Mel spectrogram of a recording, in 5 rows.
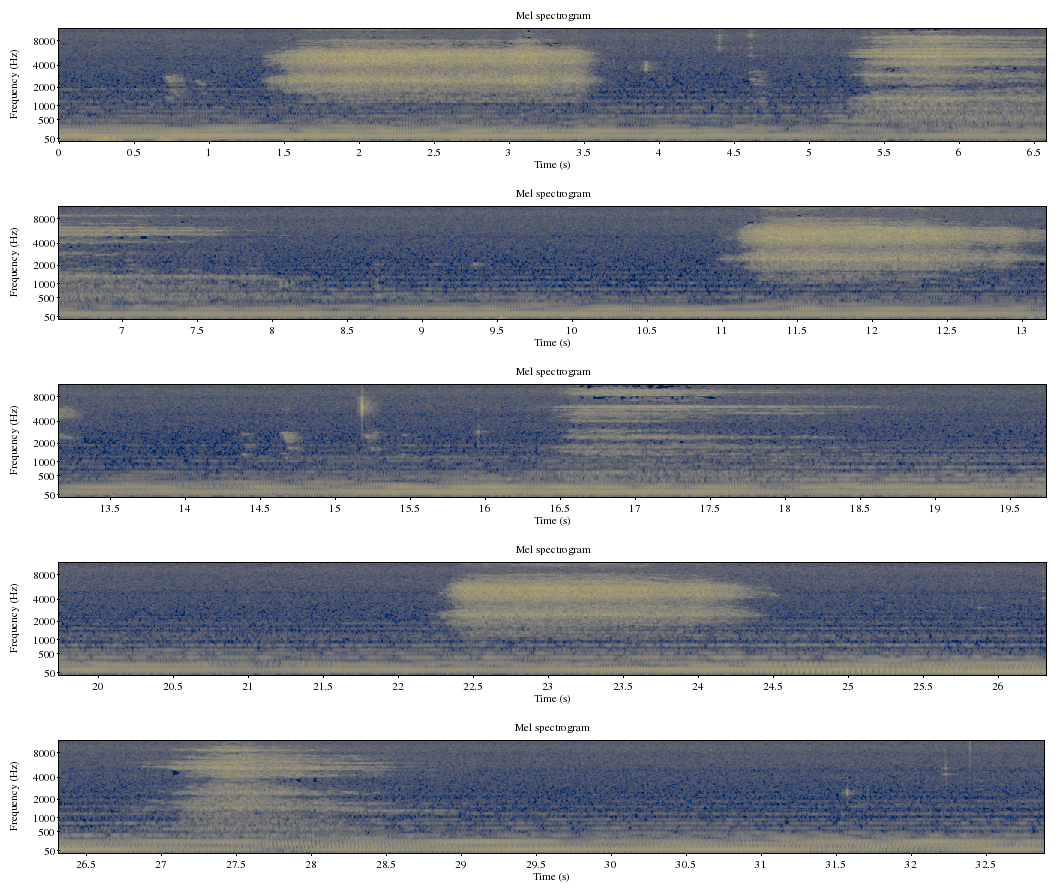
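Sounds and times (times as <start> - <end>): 
steady low hum: 0.0 - 32.8
slow deep breathing in through nose and out through mouth: 1.2 - 19.7, 22.0 - 25.5, 26.3 - 29.4.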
